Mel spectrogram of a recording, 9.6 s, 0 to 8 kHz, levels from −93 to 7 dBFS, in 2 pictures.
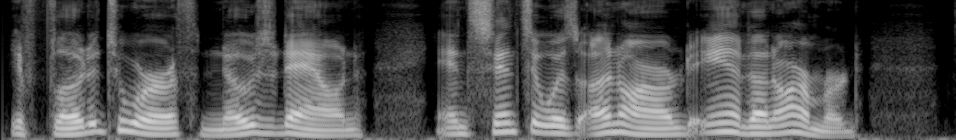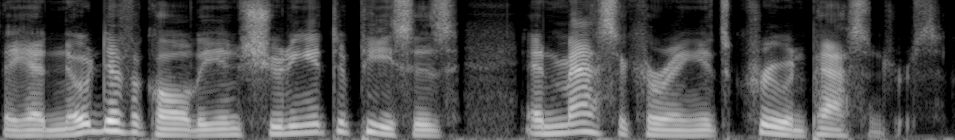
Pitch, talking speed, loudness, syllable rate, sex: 135 Hz, 175 wpm, -19 LUFS, 5.3 syllables/s, male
